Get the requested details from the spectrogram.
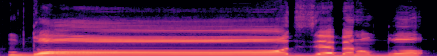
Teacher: ضاد کو اور بھی موٹا کریں گے. ضاد حروف مستعلیہ میں سے ہے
